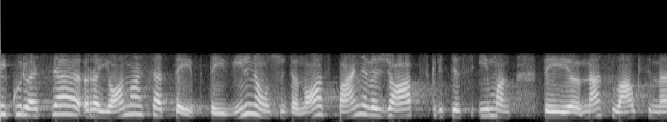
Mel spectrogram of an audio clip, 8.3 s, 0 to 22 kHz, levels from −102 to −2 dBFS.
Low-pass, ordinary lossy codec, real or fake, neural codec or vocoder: 3.6 kHz; AAC, 32 kbps; real; none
